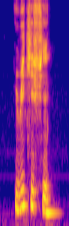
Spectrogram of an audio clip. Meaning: to wikify
- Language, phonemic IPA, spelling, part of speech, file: French, /wi.ki.fje/, wikifier, verb, LL-Q150 (fra)-wikifier.wav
